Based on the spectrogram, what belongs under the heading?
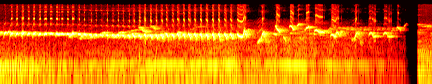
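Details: White-rumped shama lure song used to stir other shamas to sing back: a long, steady, very rapid trill of repeated notes lasting several seconds, breaking into varied sharp whistled phrases before stopping.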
